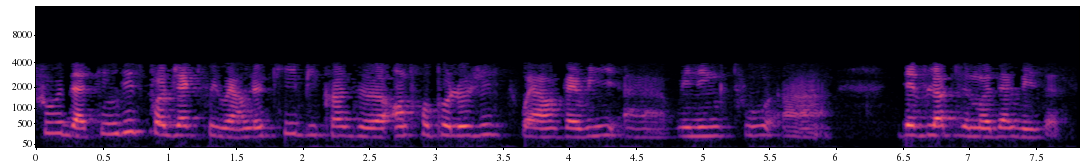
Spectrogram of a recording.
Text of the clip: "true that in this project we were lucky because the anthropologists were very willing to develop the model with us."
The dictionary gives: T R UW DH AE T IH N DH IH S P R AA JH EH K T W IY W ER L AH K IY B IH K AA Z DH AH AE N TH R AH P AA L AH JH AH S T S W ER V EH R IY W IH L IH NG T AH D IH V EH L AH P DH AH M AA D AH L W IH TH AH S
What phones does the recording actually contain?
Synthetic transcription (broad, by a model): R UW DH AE T IH N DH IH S P R AA JH EH K T W IY W ER L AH K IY B IH K AA Z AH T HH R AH P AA L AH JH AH S T S W ER V EH R IY W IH L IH NG T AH D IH V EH L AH P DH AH M AA D AH L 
